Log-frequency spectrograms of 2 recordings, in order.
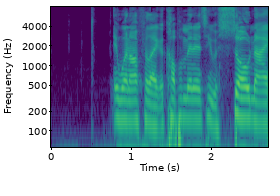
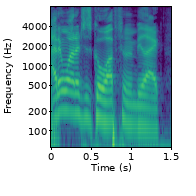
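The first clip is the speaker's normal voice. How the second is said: usual speaking voice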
